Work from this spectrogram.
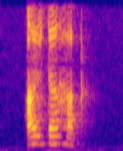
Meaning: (noun) alternative form of աժդահա (aždaha)
- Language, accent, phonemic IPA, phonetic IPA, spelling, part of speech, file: Armenian, Eastern Armenian, /ɑʒdɑˈhɑk/, [ɑʒdɑhɑ́k], աժդահակ, noun / adjective, Hy-աժդահակ.ogg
